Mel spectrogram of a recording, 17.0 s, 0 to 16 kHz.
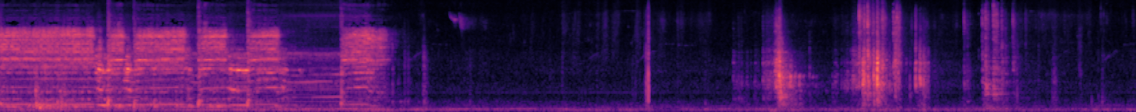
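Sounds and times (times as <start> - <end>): rustling and scraping: 8.4 - 16.6.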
